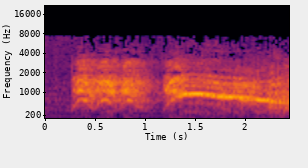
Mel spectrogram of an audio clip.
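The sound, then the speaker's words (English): A puppy named Tiger, which has been barking for five hours, barks in two loud, drawn-out yelps, the second longer and sliding downward in pitch like a whining howl. No one speaks. “I mean, he's only a pup.”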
